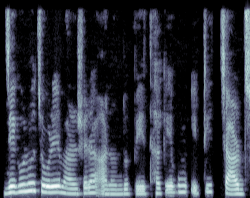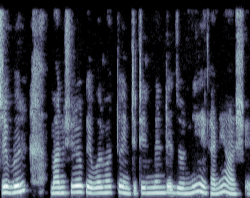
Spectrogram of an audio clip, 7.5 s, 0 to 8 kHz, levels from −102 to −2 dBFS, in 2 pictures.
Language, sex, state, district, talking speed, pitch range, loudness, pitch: Bengali, female, West Bengal, Kolkata, 135 wpm, 190-245 Hz, -17 LUFS, 220 Hz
